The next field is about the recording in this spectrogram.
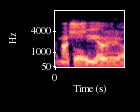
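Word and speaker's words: מָשִׁיחַ: So remember, it'll be ach at the end and the accent will come on the syllable before the end. All right, so number one, go for it. Mashiach. Good, Mashiach, good.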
